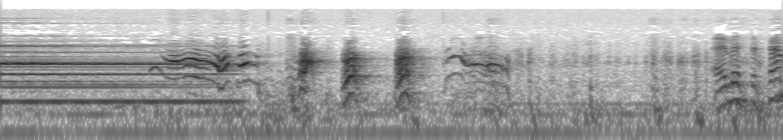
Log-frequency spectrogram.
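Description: A dog gives a quick run of three or four sharp barks in the middle, with panting and whiny yelps around them and a sustained tonal background at the start.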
